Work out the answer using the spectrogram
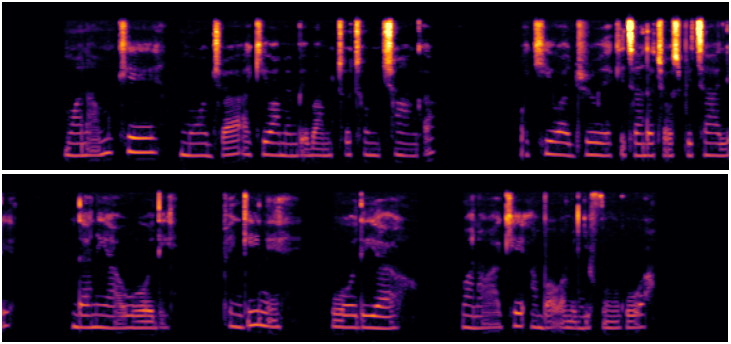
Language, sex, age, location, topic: Swahili, female, 18-24, Kisii, health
